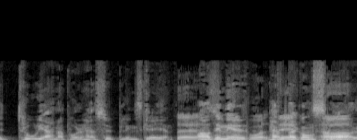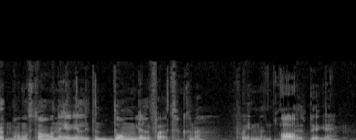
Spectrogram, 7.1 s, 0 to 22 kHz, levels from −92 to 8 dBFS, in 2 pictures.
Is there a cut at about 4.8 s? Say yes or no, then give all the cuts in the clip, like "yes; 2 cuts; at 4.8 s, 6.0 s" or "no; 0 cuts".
no; 2 cuts; at 1.8 s, 3.6 s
